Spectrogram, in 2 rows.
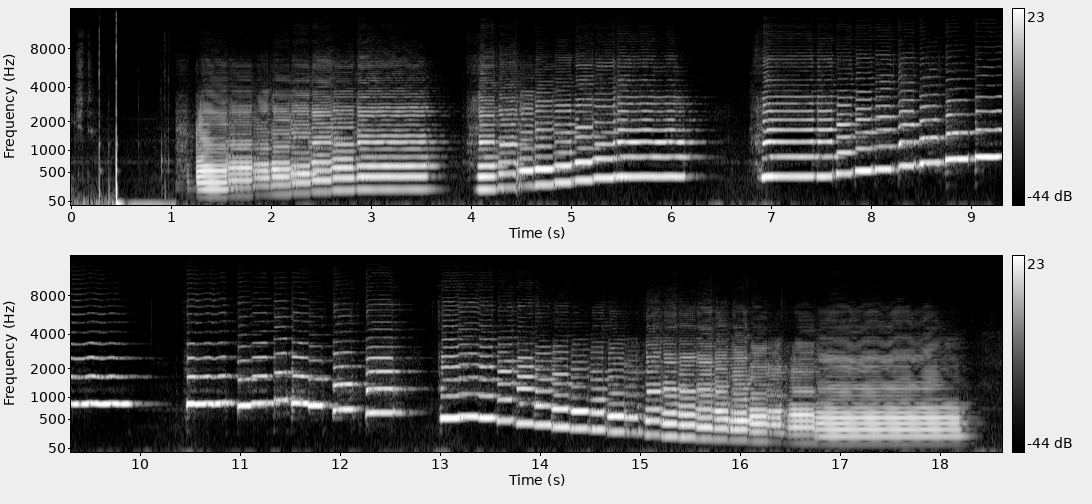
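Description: Tenor saxophone on a Vandoren T35 V5 mouthpiece playing runs that climb from the low register up into the altissimo and back down, in several phrases with short breaks. It ends on a held low note.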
